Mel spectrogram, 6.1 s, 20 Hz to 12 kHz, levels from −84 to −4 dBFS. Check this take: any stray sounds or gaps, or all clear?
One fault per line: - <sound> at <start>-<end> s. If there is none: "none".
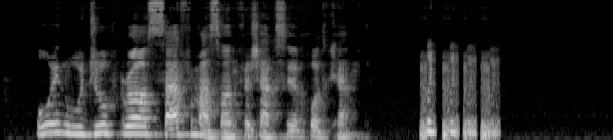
- laugh at 4.2-5.0 s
